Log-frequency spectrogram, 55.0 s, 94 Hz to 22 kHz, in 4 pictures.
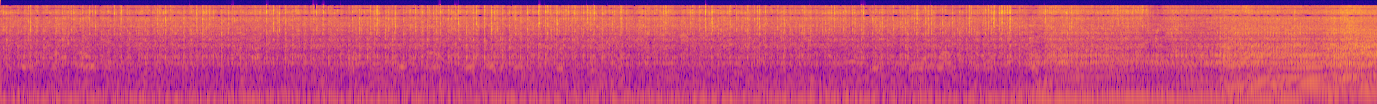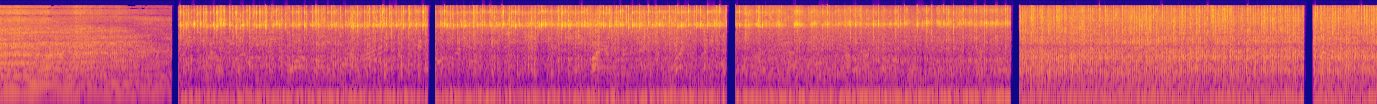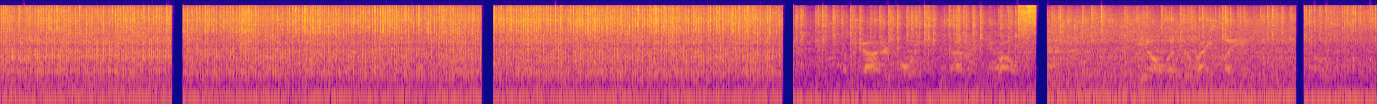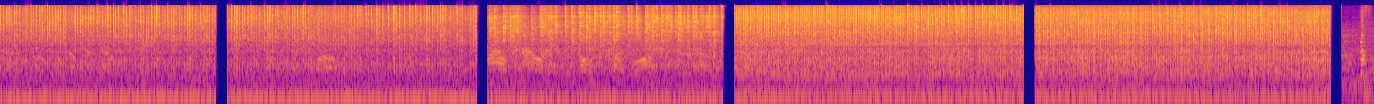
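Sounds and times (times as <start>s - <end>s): loud steady engine running: 0.0s - 55.0s
race car engine revving: 0.0s - 55.0s.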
